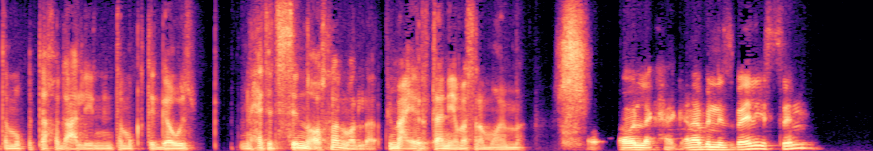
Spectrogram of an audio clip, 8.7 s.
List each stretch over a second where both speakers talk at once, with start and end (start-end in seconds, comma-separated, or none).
none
